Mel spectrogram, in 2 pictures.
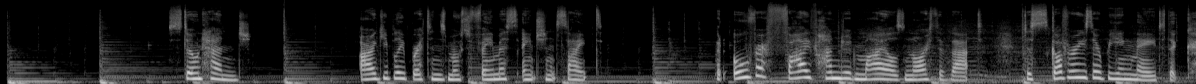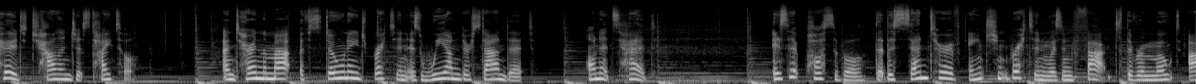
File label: Documentary; Secrets of Orkney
